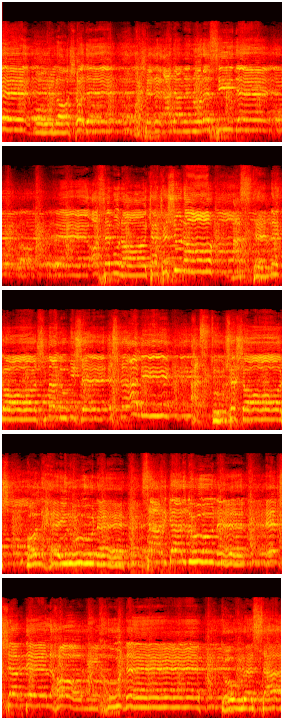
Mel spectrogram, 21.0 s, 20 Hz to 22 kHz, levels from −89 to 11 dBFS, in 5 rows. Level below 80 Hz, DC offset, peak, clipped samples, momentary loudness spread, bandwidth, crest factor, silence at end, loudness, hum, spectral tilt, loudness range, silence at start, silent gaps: -58 dBFS; under 0.1%; -4 dBFS; under 0.1%; 5 LU; 13.5 kHz; 14 dB; 0 s; -17 LUFS; none; -1 dB/octave; 2 LU; 0 s; none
